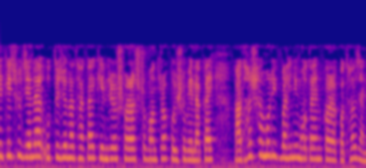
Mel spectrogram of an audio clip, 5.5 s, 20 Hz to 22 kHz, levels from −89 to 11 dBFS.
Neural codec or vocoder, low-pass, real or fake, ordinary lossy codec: vocoder, 44.1 kHz, 128 mel bands, Pupu-Vocoder; 7.2 kHz; fake; none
